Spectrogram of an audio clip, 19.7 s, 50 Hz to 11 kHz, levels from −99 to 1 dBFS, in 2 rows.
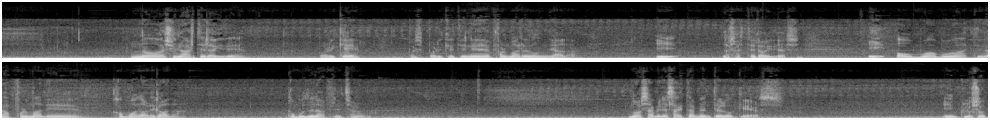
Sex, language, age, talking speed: male, Spanish, 50-69, 105 wpm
